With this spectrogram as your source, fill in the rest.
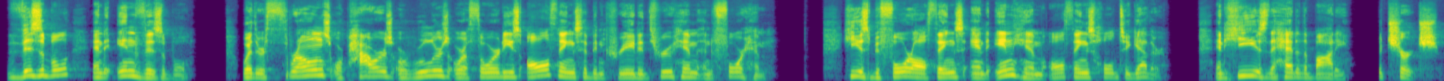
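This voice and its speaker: A man's voice: fairly high pitch, a bit bright, long reverb tail. A man in his thirties preaching a sermon in a casual, self-deprecating way, with plenty of fillers and restarts. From United States. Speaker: pastor.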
